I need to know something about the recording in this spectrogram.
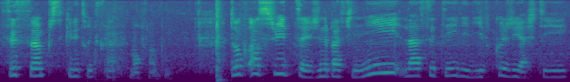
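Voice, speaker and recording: A woman chatting casually about her latest book haul, giggly and full of fillers and restarts. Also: medium pitch. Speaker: book blogger. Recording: noisy home recording.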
